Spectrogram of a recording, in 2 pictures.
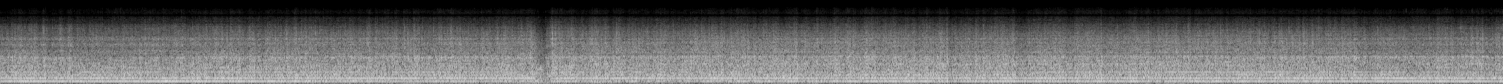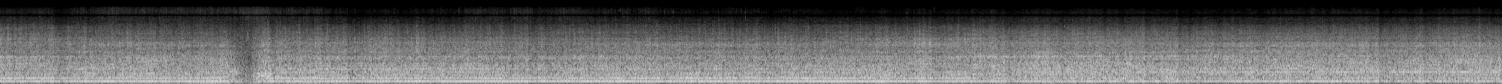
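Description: Catamaran's Yanmar marine diesel engines running in a steady drone while manoeuvring the boat into a berth under joystick control, with two brief dips, about five and seventeen seconds in.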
